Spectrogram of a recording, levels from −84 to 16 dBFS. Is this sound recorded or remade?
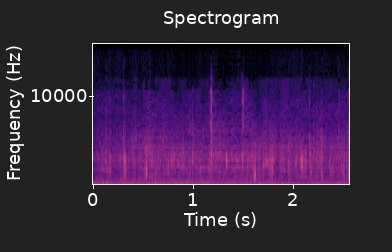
remade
